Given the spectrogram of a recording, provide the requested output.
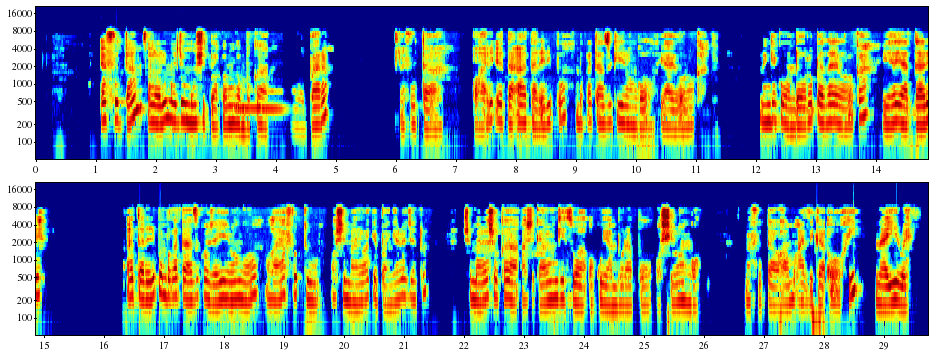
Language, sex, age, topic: Oshiwambo, female, 18-24, agriculture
